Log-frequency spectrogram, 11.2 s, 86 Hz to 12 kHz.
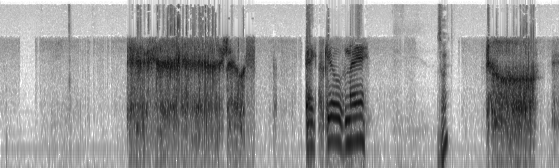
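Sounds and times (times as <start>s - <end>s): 
harsh hissing static on a telephone line: 0.0s - 7.8s, 8.8s - 11.1s
speech: 6.2s - 7.4s, 8.8s - 9.0s.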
